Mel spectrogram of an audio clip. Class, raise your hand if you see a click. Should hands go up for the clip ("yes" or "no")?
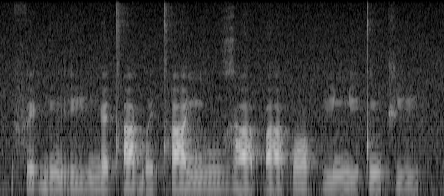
no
